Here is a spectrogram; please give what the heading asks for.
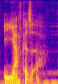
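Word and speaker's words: やくざ: most worthless hand possible in oo kabu 89 and three pronounced yakaza there were two groups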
